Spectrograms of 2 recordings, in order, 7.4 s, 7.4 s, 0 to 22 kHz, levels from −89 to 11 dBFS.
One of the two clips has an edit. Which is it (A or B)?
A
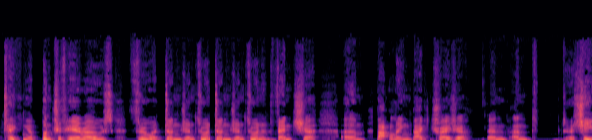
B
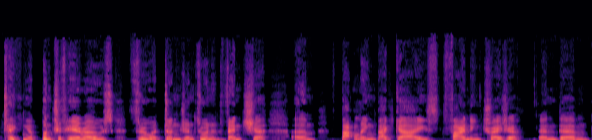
A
